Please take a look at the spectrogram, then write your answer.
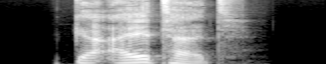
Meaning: past participle of eitern
- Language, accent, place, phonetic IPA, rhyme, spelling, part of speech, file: German, Germany, Berlin, [ɡəˈʔaɪ̯tɐt], -aɪ̯tɐt, geeitert, verb, De-geeitert.ogg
